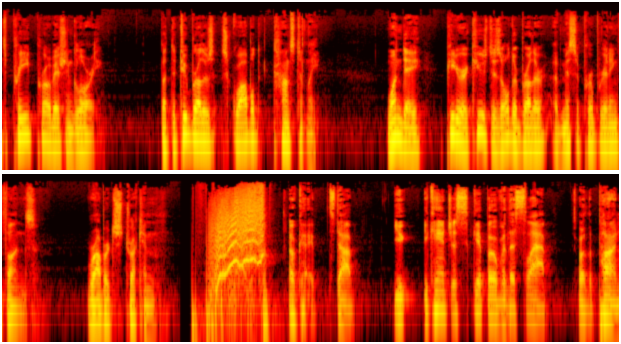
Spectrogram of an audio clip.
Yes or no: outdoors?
no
